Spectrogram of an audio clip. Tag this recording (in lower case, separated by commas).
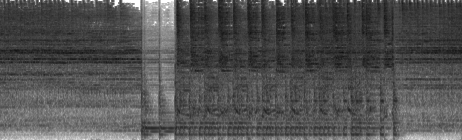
percussion, music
